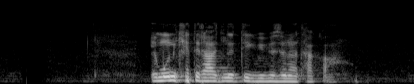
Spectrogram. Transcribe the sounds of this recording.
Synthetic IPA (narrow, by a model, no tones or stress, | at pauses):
emonkʰet̪eɾad͡ʑnojt̪ik̚bibet͡ɕonat̪ʰaka̰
